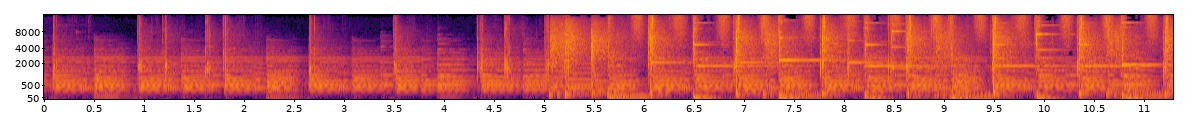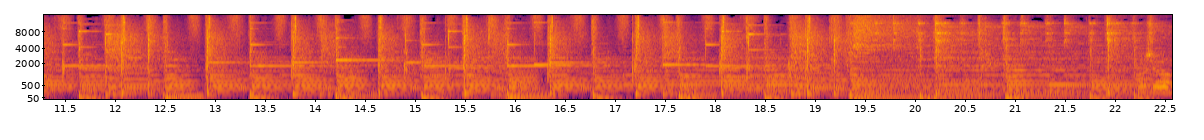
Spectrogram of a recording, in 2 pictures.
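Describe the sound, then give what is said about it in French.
A bright, tinkling opening theme jingle (générique) for a video series opens softly with chime-like notes, then a steady beat kicks in around five seconds and carries the upbeat theme at full, even loudness to the end. “Vous voulez savoir pourquoi Mais ben, Je vous donne tout de suite rendez-vous après le générique.”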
